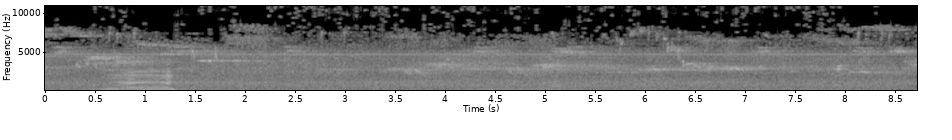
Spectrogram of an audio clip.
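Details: Cattle in a pasture, filmed from a Mavic Air drone: a single short, low, harmonic moo lasting under a second near the start, then a steady broadband rushing hum of wind and drone noise for the rest.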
